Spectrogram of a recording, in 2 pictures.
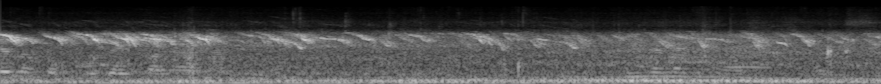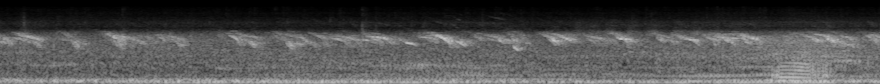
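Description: Chickens cluck and chatter steadily, with several birds calling close by over a constant farmyard background.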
